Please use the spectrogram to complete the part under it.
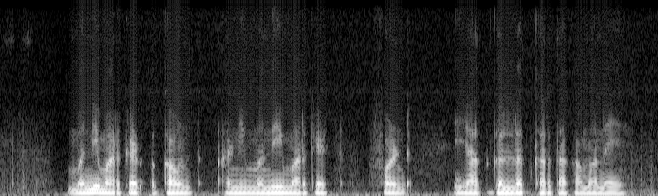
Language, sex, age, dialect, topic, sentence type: Marathi, male, 18-24, Southern Konkan, banking, statement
